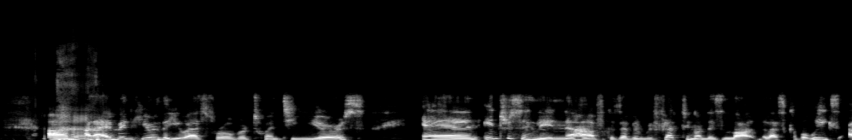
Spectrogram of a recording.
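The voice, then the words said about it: Argentine-accented English. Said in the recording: “My accent is from Argentina.”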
